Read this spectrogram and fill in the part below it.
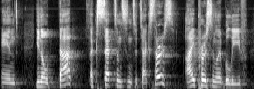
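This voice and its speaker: Young ukrainian guy telling his startup story on stage, kinda high voice, stumbles and repeats words. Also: measured pace. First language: not English. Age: young adult. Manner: animated, repeats words and restarts. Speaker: startup founder speaker.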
